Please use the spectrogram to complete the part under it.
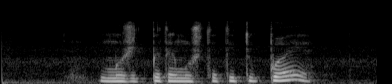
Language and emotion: Russian, angry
